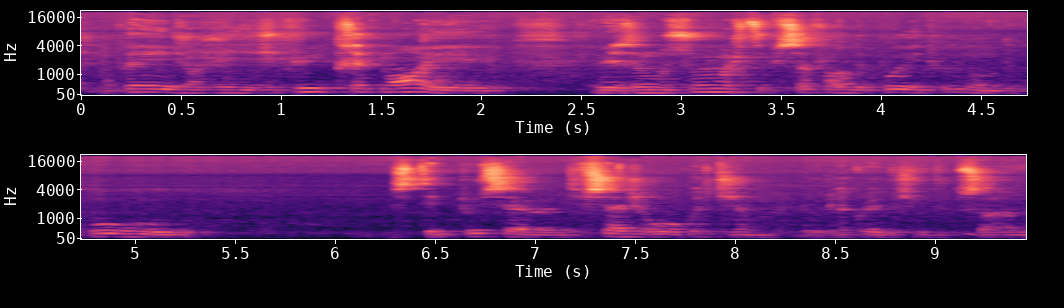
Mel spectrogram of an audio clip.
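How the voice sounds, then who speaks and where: A medium-pitched male voice at a moderate pace with ordinary pitch variation and long, frequent pauses, amid audible room echo and noticeable background noise. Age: 20s. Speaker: young adult with mental illness. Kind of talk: interview testimony. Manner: halting, many hesitations.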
